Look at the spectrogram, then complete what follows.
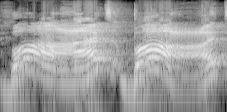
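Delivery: loud, high, drawn-out interruption; booming segue. Real, not acted. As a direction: swoop each word up and down, loudly. Loud dragged-out change of topic.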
